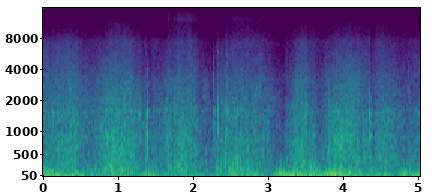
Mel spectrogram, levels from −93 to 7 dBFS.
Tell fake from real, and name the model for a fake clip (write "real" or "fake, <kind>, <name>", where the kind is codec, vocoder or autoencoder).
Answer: fake, vocoder, BigVGAN v2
